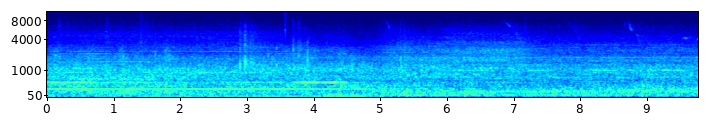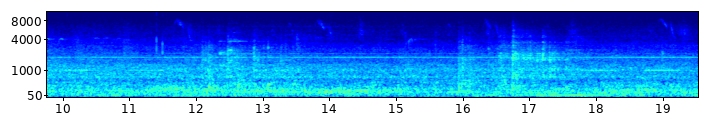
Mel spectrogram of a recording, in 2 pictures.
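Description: Train rolling through the station: a steady low rumble with scattered clicks and a faint thin squeal in the second half. A steady hum stops about four seconds in.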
